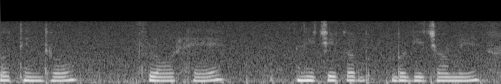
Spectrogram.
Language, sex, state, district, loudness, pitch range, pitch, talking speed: Hindi, female, Arunachal Pradesh, Papum Pare, -15 LUFS, 170-185 Hz, 175 Hz, 110 wpm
